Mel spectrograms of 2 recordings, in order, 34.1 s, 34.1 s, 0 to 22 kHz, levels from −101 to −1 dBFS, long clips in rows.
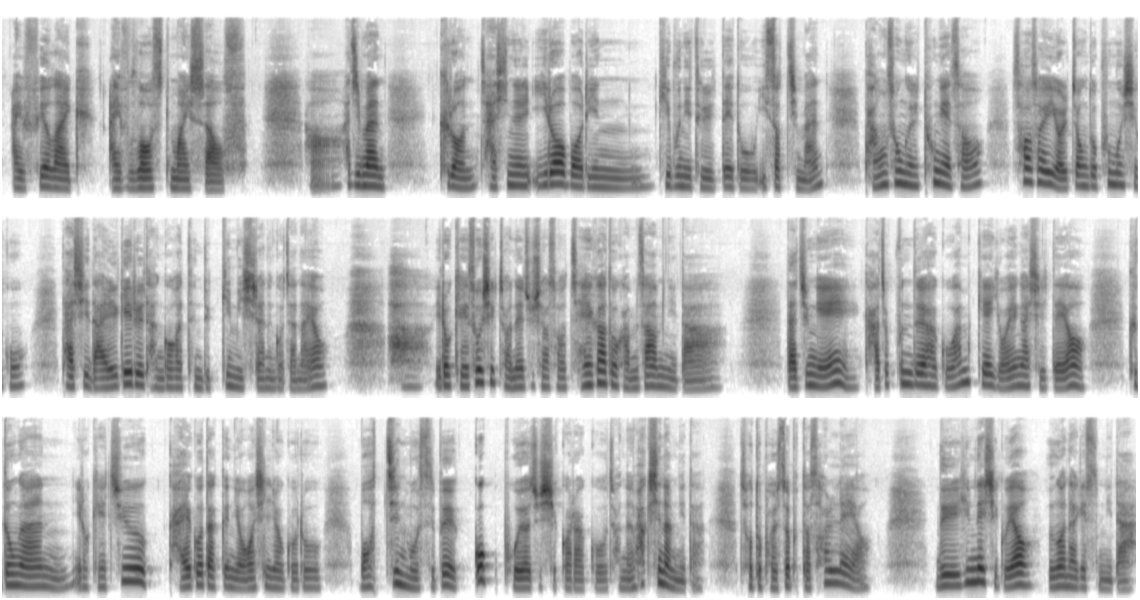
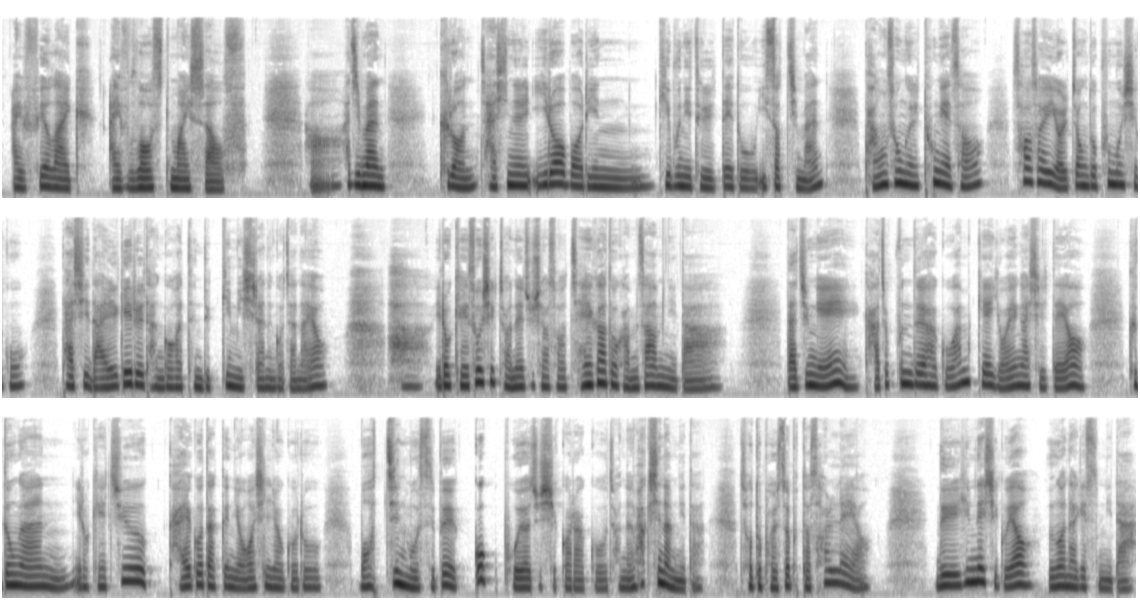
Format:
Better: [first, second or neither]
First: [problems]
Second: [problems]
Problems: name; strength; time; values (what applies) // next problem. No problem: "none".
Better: second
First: thin; very; fading below 600 Hz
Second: none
